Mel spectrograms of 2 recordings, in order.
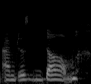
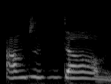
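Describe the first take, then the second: First: Said in the usual way. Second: Laughing. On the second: Real, not acted. Laughing self-mockery after plain take.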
